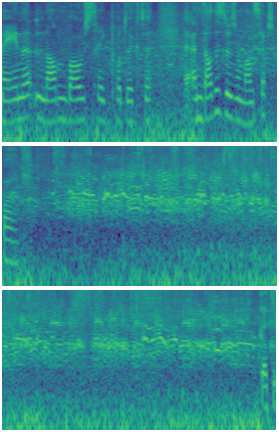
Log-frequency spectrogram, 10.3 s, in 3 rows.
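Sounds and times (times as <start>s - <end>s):
flock of geese in the Maas valley honking: 0.0s - 10.2s
speech: 0.3s - 4.1s
many geese wings beating as the birds take off: 2.6s - 10.2s.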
